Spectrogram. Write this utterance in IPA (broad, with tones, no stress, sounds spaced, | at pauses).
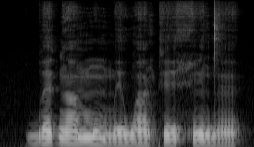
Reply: b ɛ˦ ɡ ã˦ m ũ˦˨ m e˧ w ã˧ k e˦ h ĩ˦ d ɛ̃˧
